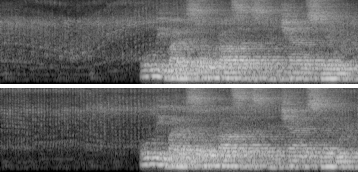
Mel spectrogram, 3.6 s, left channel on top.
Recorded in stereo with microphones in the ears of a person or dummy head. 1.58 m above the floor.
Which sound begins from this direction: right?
A man speaking, at 1.4 s.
